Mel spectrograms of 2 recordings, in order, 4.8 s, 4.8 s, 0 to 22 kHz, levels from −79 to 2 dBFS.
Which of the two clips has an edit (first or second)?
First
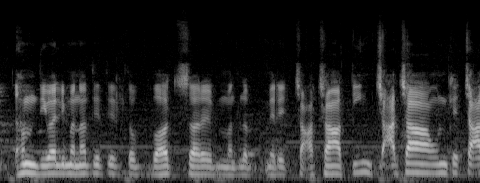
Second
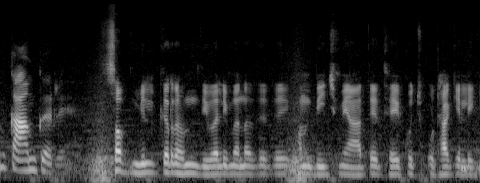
second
